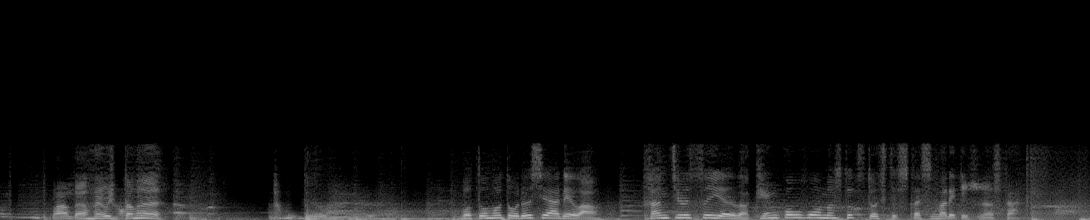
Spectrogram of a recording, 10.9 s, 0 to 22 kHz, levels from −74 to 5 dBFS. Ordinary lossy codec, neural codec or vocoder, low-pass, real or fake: none; codec, 16 kHz, 0.5 kbps, FunCodec, trained on Chinese and English, 25 frames a second; none; fake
